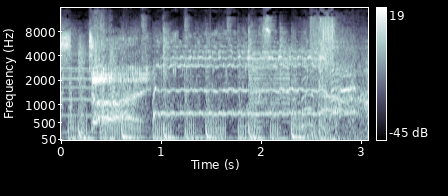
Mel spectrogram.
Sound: war cry

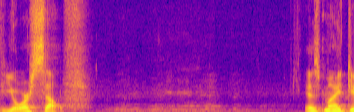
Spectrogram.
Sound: audience laughing

